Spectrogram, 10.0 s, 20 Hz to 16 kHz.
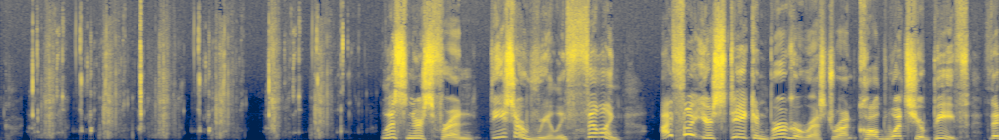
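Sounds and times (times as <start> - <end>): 
crunchy chewing of warm mealworms: 0.0 - 3.8
speech: 3.8 - 9.9.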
